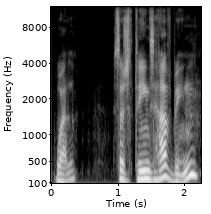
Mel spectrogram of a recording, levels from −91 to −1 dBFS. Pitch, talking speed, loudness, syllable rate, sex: 160 Hz, 135 wpm, -15 LUFS, 3.1 syllables/s, male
